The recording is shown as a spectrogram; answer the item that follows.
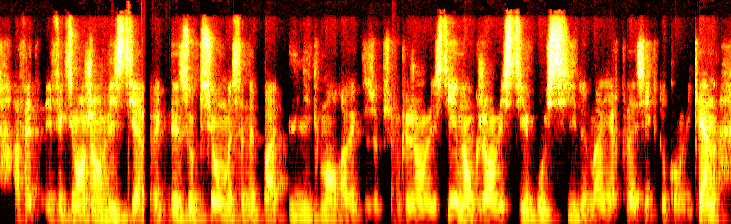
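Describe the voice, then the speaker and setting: A man speaks with a slight Russian accent, his voice somewhat breathy and fairly high in pitch. He barely pauses, and his pitch varies in an ordinary way. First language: Russian (speaking French). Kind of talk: interview conversation. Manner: hesitant, many fillers.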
